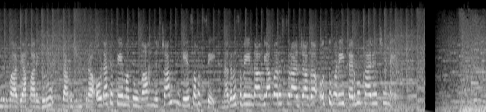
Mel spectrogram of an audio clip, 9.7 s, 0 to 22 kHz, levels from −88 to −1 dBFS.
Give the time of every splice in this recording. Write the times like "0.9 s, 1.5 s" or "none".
8.4 s

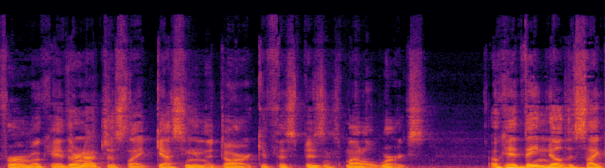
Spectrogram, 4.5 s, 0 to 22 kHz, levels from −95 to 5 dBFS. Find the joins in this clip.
none

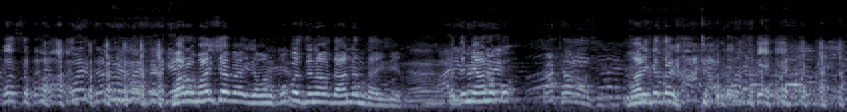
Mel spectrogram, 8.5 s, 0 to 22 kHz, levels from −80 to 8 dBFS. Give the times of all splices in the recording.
1.5 s

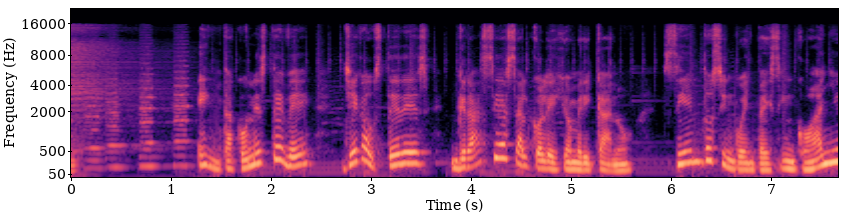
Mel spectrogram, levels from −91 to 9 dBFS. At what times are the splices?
1.0 s

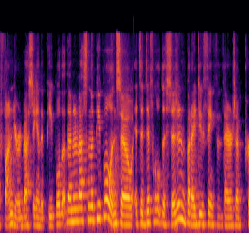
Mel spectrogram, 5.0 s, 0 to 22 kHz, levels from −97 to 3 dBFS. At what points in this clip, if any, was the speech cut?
2.7 s

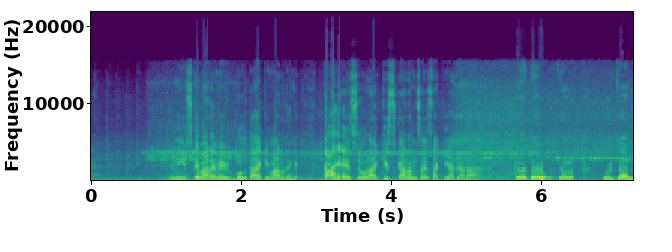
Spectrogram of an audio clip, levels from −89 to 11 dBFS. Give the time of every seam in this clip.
none

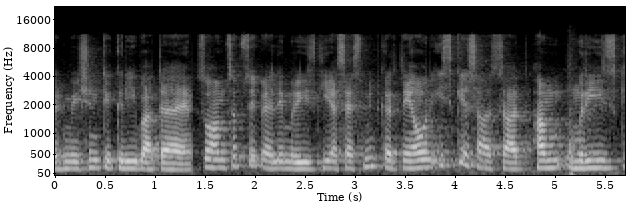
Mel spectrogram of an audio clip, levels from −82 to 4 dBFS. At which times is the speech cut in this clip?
1.4 s, 4.7 s

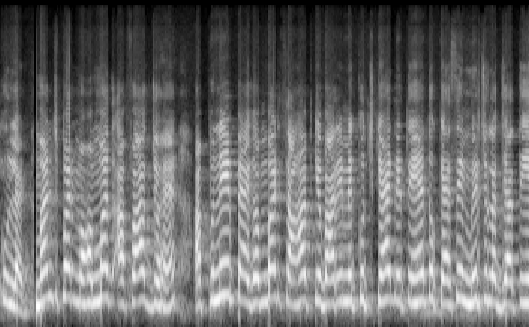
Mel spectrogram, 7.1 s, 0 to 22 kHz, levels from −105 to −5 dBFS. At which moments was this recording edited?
none

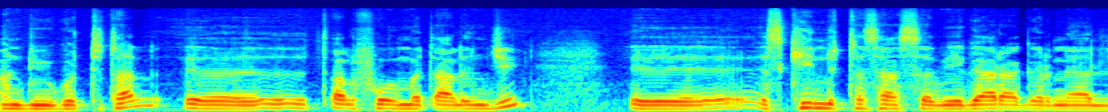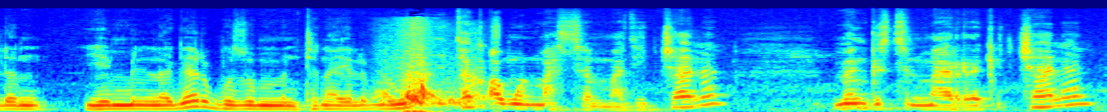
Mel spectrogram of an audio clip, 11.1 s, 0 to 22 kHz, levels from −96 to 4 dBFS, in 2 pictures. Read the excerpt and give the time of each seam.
7.7 s

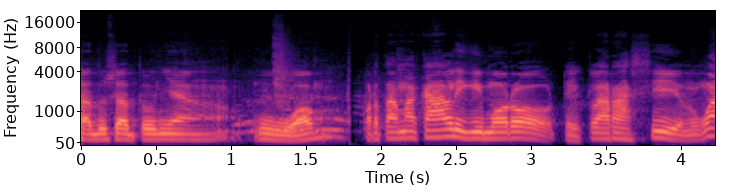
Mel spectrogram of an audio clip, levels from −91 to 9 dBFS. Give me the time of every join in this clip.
1.7 s

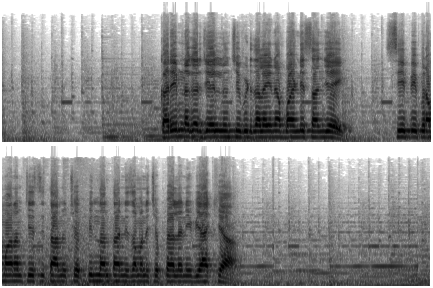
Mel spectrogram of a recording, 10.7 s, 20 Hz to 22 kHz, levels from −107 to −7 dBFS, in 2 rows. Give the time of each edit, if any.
none

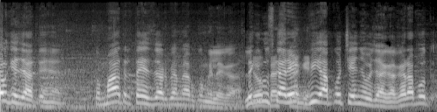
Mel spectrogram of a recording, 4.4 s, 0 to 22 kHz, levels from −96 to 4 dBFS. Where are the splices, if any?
2.4 s

